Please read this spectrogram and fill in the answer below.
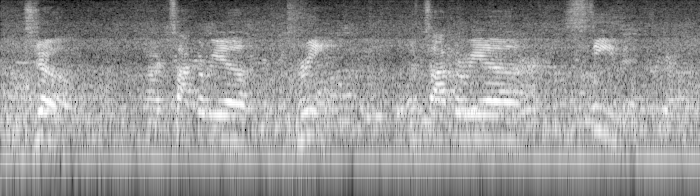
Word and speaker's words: taqueria: to it so um as far as taqueria people can't pronounce that they always say tykira or they'll be like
